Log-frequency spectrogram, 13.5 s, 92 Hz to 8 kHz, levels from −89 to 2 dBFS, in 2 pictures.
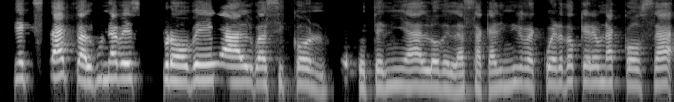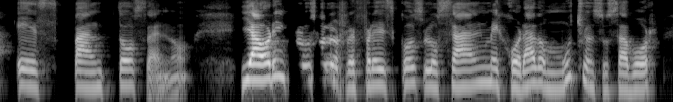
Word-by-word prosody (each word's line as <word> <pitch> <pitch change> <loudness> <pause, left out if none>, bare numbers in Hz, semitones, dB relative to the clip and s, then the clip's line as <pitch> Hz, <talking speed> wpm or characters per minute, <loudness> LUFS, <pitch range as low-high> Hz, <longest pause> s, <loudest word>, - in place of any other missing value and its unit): Exacto, 275 +2 +3
alguna 250 +4 +4
vez 255 0 +4 0.2
probé 235 0 +4 0.2
algo 215 -1 +4
así 205 0 -2
con 180 -7 -4
lo - - -10
que 170 - -27
tenía 190 +1 -3
lo 185 0 -1
de 170 -1 -5
la 160 0 -3
sacarina, 170 +3 -7
y 210 - -8
recuerdo 205 +3 -5
que 220 - -5
era 215 0 -3
una 215 0 -5
cosa 200 +2 -3
espantosa, 180 0 -4
¿no? - - -15 0.5
Y 240 - +3
ahora 245 +2 +10
incluso 240 -4 -7
los 195 - -3
refrescos 190 +3 -5
los 180 0 -5
han 185 +3 -1
mejorado 195 0 -2
mucho 175 +12 -8
en 180 - -8
su 160 -1 -9
sabor, 160 0 -3
195 Hz, 150 wpm, -22 LUFS, 180-225 Hz, 0.5 s, ahora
